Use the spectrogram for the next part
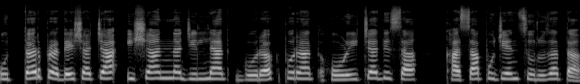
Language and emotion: Goan Konkani, neutral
